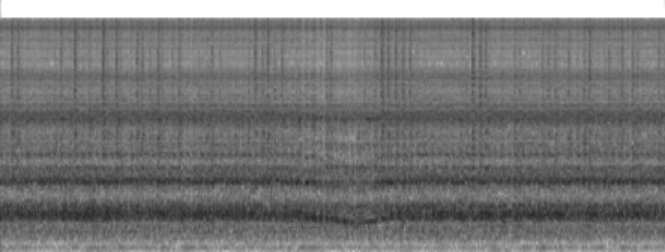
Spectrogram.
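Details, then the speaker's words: eZip electric scooter suspected of electrical problems, with the throttle clamped open and the wheel spinning with no load during a battery run-down test. The motor gives a steady, even whine with only a brief pitch dip and sounds healthy. "okay so you can hear the wheel going i have a clamp up there i see the clamp is right there just holding the throttle and i'm gonna let the batteries run down a bit supposed to be able to go for a little while but there's no load on it obviously"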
